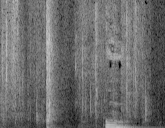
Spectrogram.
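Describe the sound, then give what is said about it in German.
A paper page being turned: one brief, sharp rustling swish, followed moments later by a voice speaking. “Hier umblättern, nächste Seite, Kinders.”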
